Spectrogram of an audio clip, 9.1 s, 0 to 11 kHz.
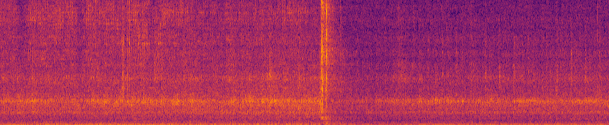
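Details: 1982 Chevrolet C10 Silverado, 6.2L diesel: steady, deep, even rumble holding a constant beat at idle with no misses or knocks; healthy diesel idle.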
